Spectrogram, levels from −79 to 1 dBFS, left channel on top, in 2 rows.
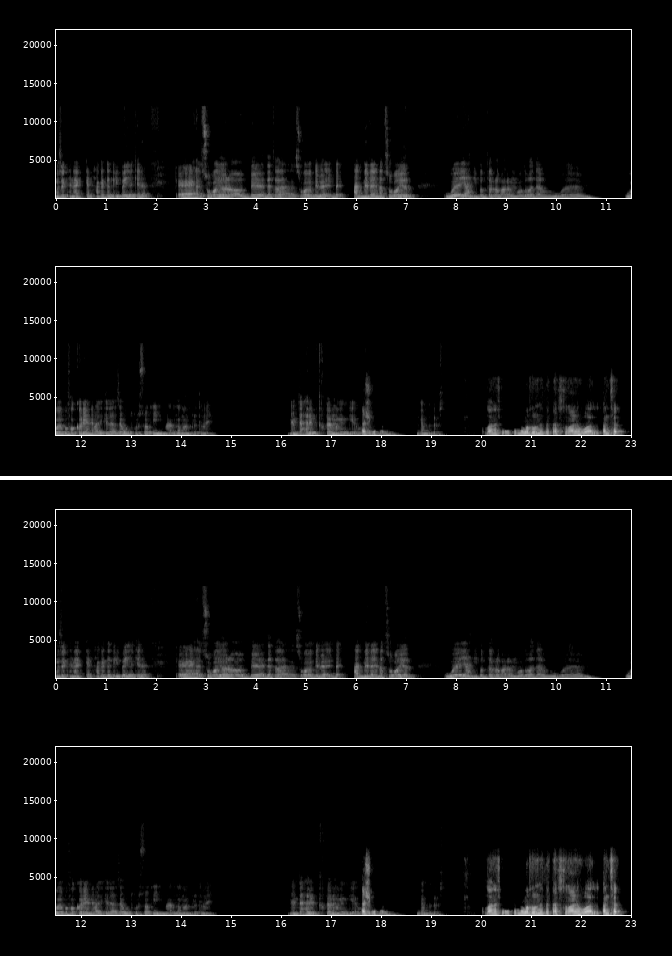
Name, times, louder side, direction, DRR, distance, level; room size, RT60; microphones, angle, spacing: voice 1, 0.0-2.2 2.4-7.2 7.8-10.7 11.4-14.6 16.1-17.6 17.9-18.3 18.7-19.2, left 1 dB, 85° left, 2.7 m, -41 dB
voice 2, 17.6-18.1 20.1-22.8, right 4 dB, 35° right, 0.3 m, -29 dB
11.5 x 5.0 x 3.9 m
head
